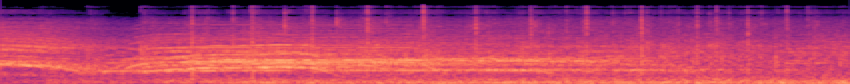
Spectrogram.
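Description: Crowd cheering and yelling in high, young voices, many held shouts overlapping, as the cheer stunts hit; loudest about a second in.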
